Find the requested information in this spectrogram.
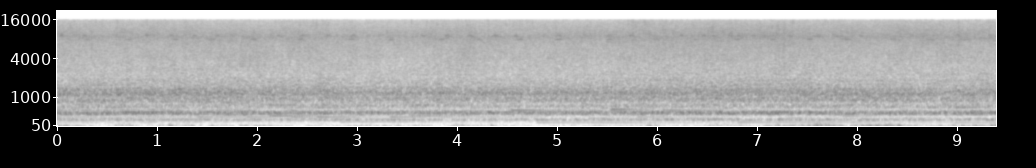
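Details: Swarming honey bees leaving the hive make a thick, even buzzing drone that holds steady throughout, with layered humming tones and little variation in loudness.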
